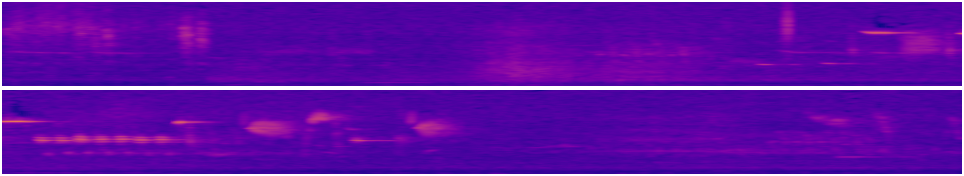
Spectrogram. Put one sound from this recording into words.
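A dog's paws thump on a wooden ramp.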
